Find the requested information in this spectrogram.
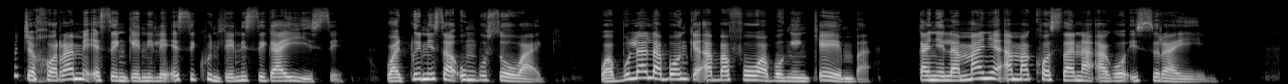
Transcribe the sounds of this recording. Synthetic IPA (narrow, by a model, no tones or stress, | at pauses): ud̥ʒ̥ʱɛhɔɾamiʔɛsɛŋenilɛʔesikʰund͡ɮʱenisiɣajisɛ | waǃinisaʔum̩βusɔwa̰ːkʰɛ̥ | waβulalaβɔŋkʼɛ̰ʔaβafɔwaβɔŋɛŋkʼɛːmbʱa̰ | ɣaɲɛlamaɲɛʔamakʰɔsanaʔaɣoʔisrajḛːli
